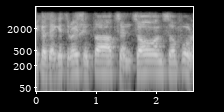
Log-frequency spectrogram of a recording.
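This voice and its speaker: This man talks. He has a strong Egyptian accent. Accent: heavy Egyptian. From Egypt, Alexandria. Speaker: caller. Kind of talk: phone complaint call. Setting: phone call. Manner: halting.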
